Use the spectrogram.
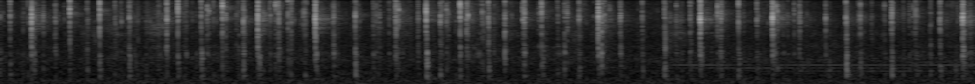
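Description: Long purple nails tap fast across the black plastic keys of a silver aluminum MacBook Pro laptop keyboard. The result is a rapid, uneven stream of short, sharp, bright clicks with almost no ring or low end. Faint steady tones hum underneath during the last couple of seconds.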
